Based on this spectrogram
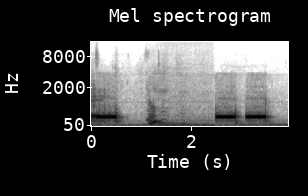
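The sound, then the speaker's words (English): A phone line's dialing tone beeps in steady, clear electronic bursts as a missed call is returned: one pulse, a pause with a brief murmured voice, then a quick double pulse, over a faint background hum. “Let's give this a little call. Hang on a minute. Call phone.”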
